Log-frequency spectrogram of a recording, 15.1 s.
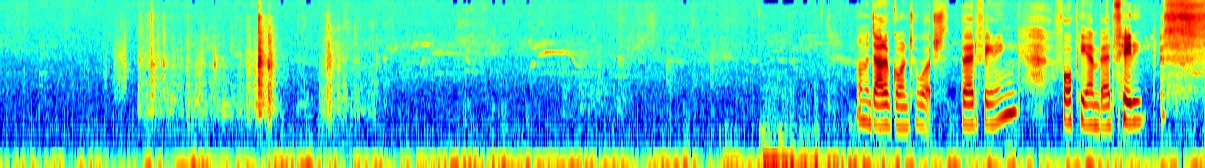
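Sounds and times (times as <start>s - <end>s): harsh bird calls: 4.5s - 10.8s
thin whistled bird notes: 4.7s - 10.8s.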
